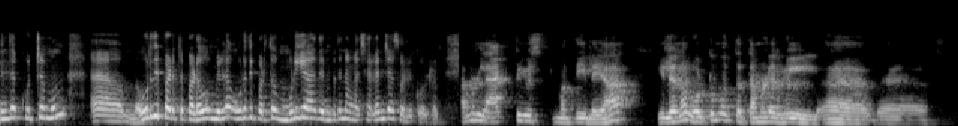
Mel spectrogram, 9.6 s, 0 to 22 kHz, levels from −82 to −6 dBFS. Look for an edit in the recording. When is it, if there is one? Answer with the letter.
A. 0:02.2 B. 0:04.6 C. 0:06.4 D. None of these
B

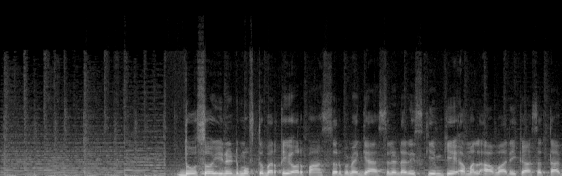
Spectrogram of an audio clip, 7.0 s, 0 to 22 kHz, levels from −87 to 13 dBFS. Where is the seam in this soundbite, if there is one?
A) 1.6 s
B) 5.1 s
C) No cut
A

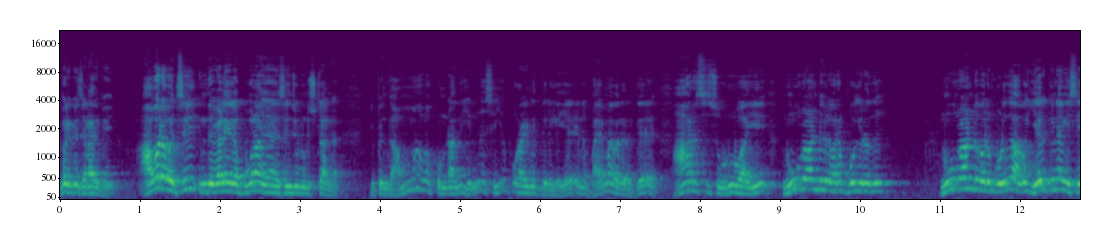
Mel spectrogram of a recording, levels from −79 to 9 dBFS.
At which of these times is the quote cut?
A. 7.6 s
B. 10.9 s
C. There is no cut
A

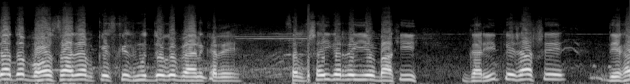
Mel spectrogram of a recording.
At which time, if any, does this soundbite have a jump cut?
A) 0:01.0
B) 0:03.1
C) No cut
B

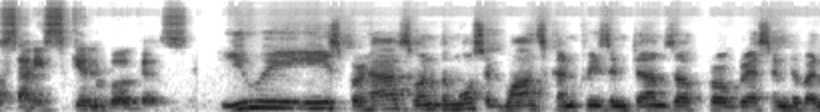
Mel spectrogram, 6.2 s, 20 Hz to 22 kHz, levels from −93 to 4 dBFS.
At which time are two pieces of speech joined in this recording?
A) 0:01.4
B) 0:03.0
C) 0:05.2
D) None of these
A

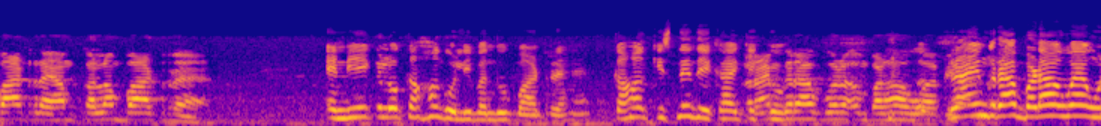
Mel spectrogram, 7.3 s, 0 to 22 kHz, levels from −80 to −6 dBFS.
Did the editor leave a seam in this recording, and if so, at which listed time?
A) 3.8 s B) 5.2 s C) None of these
C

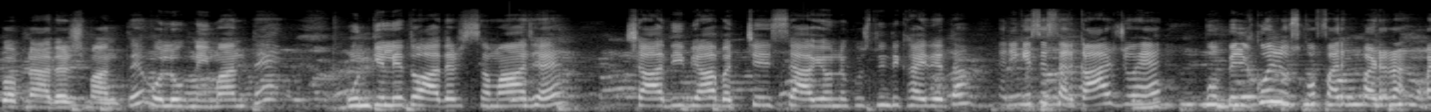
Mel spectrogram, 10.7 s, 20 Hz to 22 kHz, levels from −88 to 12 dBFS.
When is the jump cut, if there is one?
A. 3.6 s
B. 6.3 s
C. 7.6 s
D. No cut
C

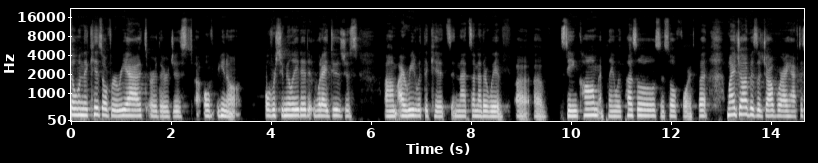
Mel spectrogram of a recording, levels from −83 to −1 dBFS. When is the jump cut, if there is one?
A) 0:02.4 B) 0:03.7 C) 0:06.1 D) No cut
D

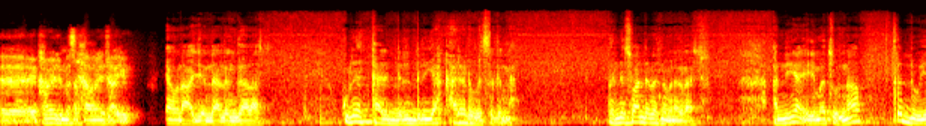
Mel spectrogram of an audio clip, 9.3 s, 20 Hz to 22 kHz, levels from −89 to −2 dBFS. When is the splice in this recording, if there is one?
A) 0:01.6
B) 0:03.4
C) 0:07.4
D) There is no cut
A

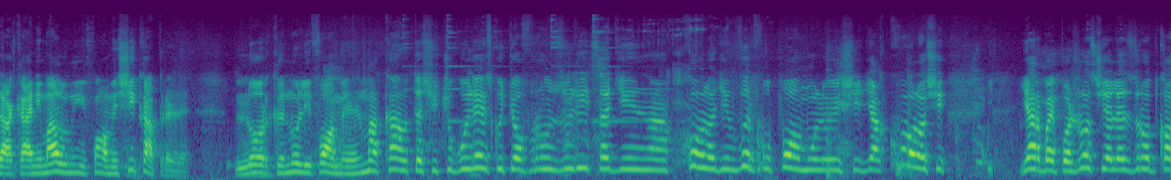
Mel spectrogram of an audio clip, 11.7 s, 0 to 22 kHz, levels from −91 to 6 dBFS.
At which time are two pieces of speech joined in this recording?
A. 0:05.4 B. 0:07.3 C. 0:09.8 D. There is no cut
C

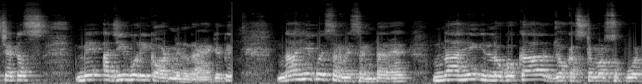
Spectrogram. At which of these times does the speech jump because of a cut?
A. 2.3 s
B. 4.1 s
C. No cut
A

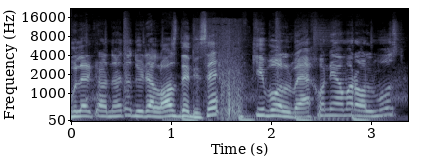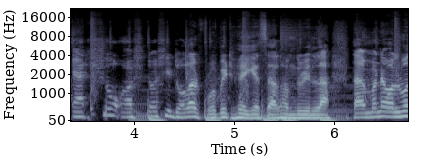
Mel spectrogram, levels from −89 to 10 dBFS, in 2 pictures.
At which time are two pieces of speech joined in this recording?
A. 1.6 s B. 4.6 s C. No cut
A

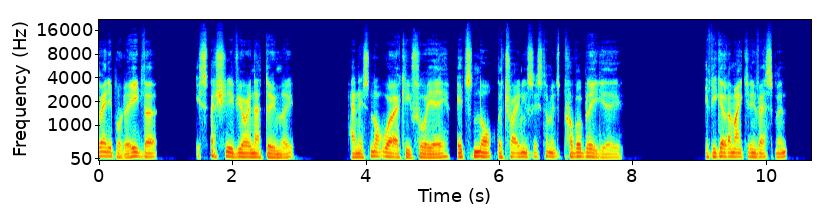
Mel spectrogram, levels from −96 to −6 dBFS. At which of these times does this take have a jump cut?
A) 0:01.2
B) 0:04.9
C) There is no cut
C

